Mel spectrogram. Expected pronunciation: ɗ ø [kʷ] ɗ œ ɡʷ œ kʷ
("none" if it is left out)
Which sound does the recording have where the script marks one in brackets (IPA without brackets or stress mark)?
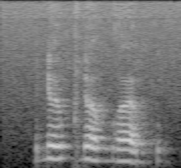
kʷ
